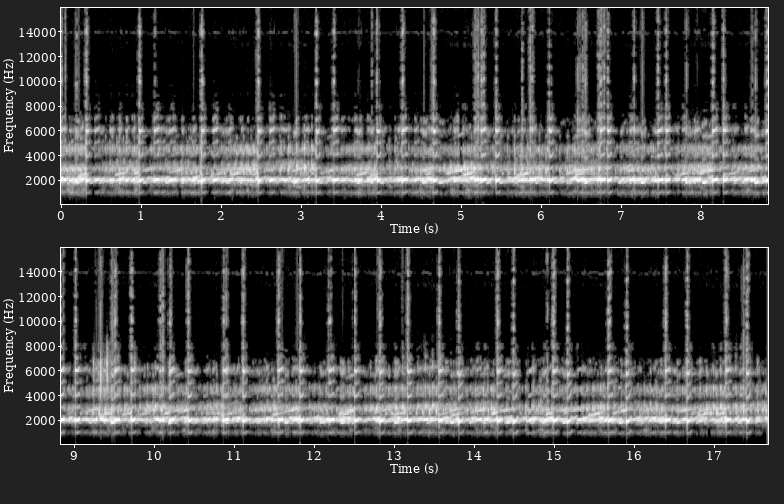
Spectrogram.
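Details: Illinois chorus frog. Illinois chorus frogs call together in a thick, continuous chorus of high, birdlike peeps. The notes overlap into a steady ringing wall of sound as males call to attract mates.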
